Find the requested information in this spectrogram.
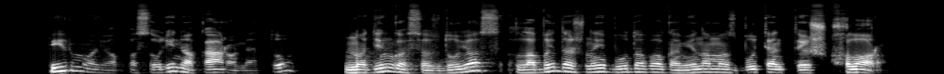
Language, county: Lithuanian, Šiauliai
